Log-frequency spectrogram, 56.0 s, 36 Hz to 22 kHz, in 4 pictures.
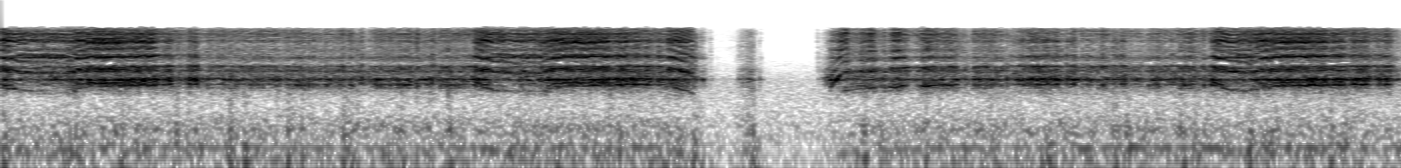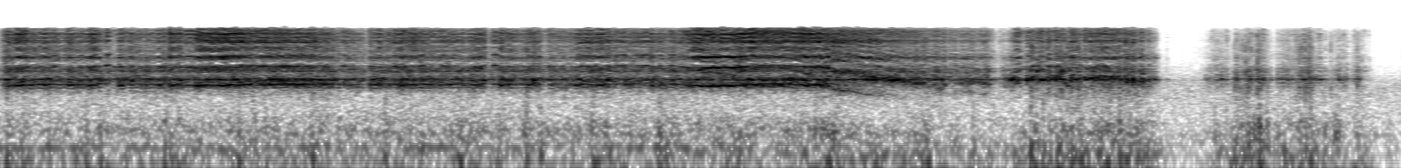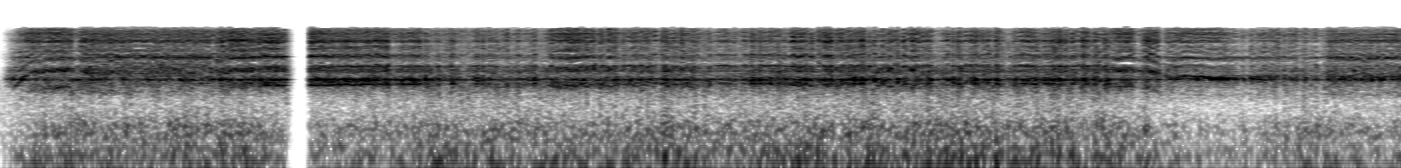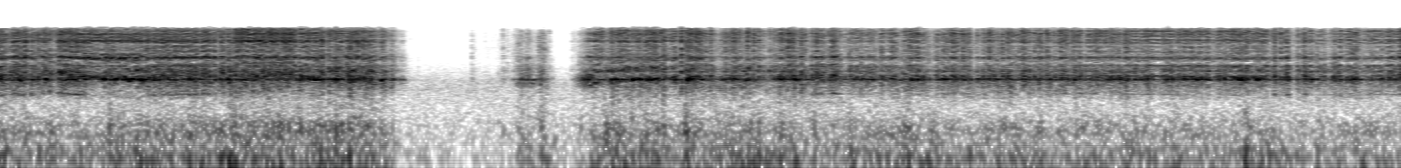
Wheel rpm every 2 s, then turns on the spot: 220, 230, 220, 140, 140, 230, 220, 230, 230, 240, 230, 70, 90, 20, 140, 220, 230, 230, 230, 210, 160, 160, 140, 10, 130, 160, 160, 160.
6-8 26-28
